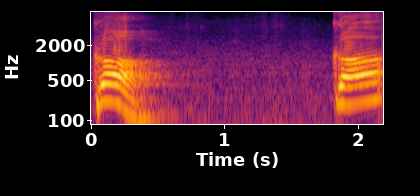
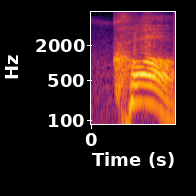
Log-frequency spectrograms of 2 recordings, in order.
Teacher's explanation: और महाप्राण यानी जब हवा जो है फेफड़े से होकर ह का उच्चारण करती है अंत में, वह महाप्राण कहलाती है। अब देखिए, क और अ इसका उच्चारण हो रहा है, लेकिन ख तो इसमें क और ह आखिरी में ह का उच्चारण हो रहा है, इसलिए यह कहलाता है महाप्राण।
